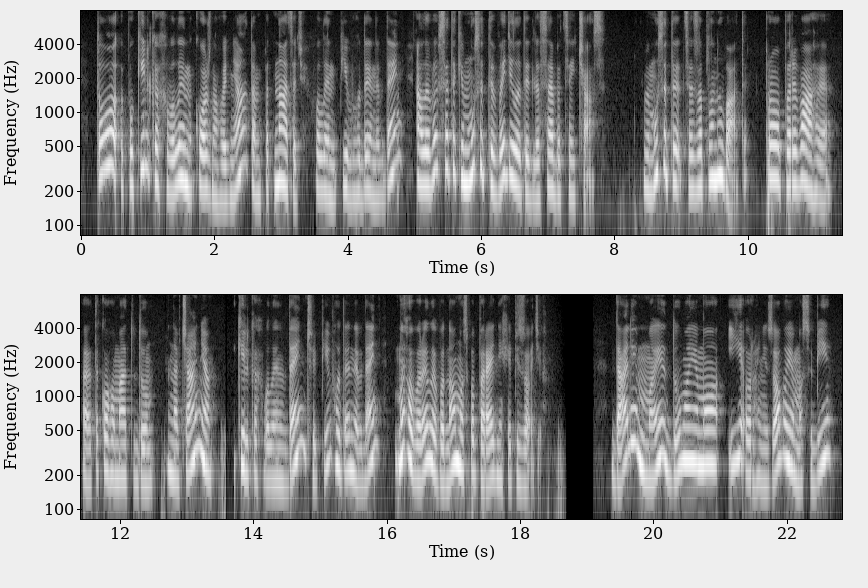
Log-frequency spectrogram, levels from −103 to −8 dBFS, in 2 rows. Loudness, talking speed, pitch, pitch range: -22 LUFS, 135 wpm, 220 Hz, 190-260 Hz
